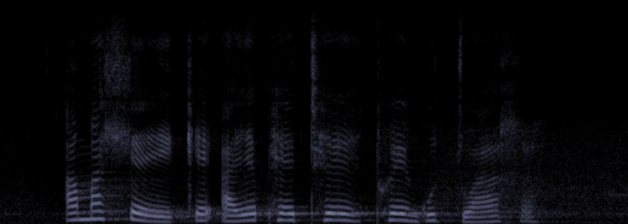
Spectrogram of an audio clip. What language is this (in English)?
Xhosa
